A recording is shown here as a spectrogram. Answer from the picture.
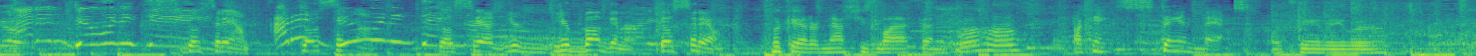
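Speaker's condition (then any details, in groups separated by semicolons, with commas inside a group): No condition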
